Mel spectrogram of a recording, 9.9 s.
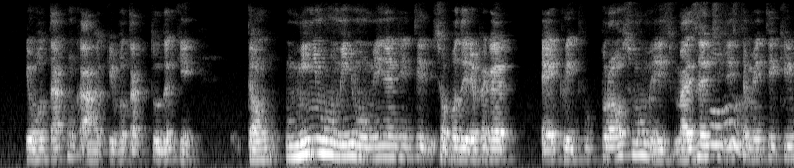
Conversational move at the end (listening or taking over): listening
